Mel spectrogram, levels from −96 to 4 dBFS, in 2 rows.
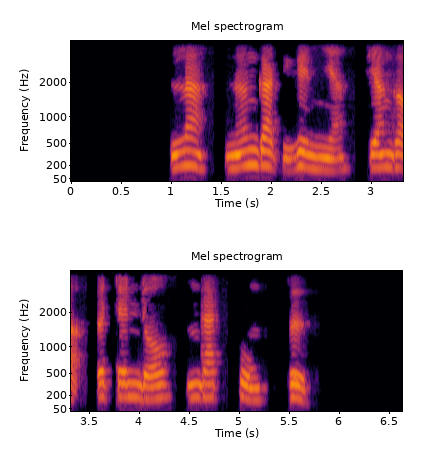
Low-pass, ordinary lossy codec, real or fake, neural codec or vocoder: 3.6 kHz; AAC, 24 kbps; real; none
